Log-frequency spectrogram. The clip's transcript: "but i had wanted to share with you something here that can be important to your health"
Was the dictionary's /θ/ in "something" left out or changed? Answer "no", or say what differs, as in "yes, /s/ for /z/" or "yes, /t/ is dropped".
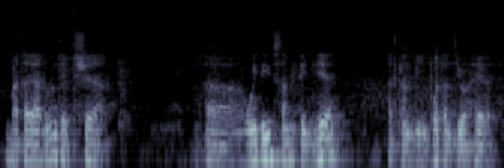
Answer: no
